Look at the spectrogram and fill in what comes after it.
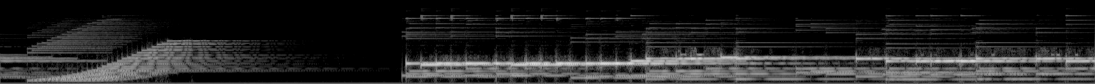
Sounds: music

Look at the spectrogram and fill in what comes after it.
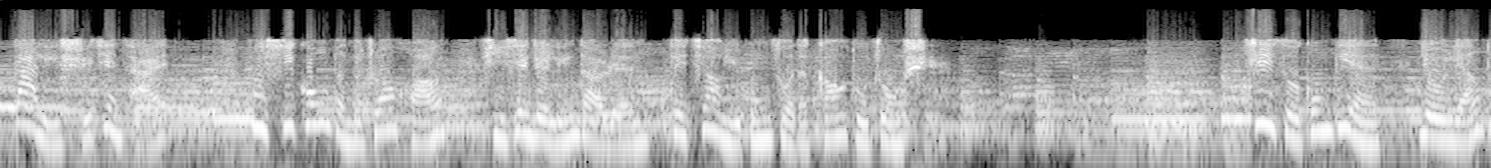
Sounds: speech, music

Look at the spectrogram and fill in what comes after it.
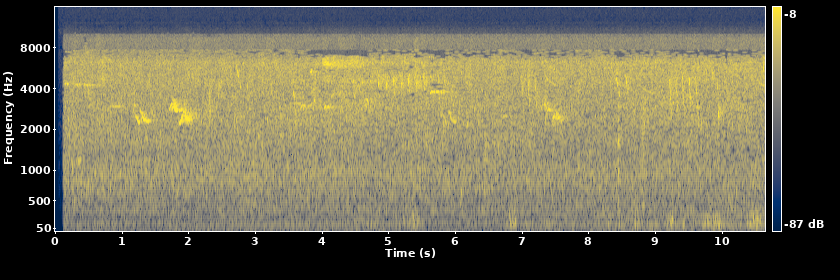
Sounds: outside, rural or natural, animal

